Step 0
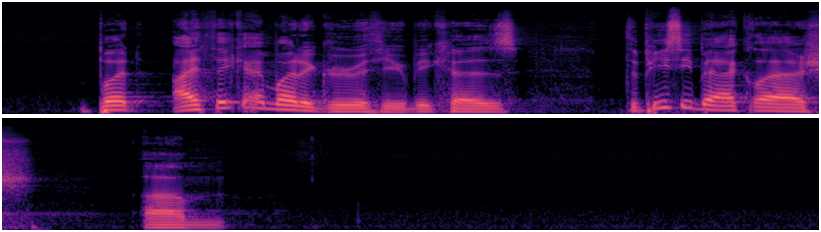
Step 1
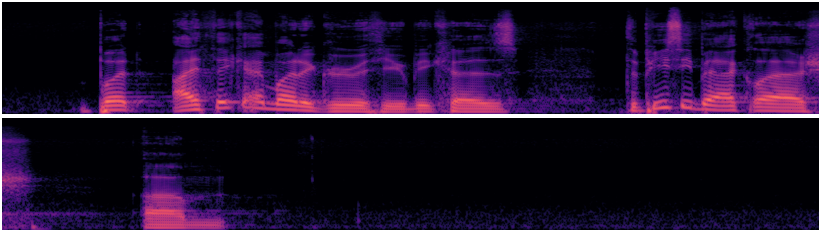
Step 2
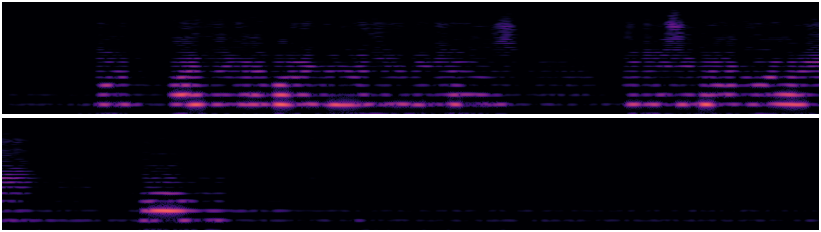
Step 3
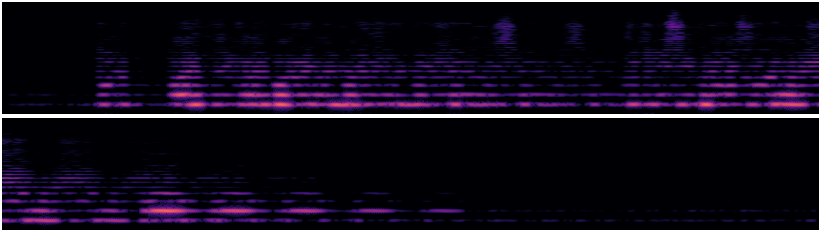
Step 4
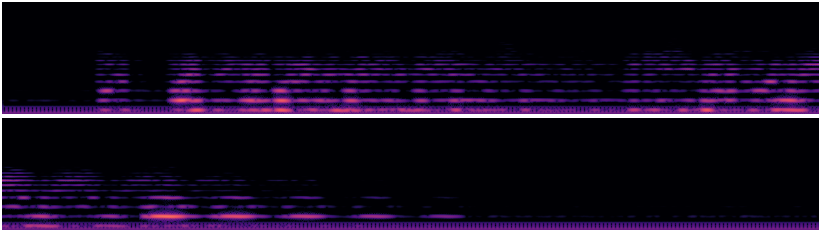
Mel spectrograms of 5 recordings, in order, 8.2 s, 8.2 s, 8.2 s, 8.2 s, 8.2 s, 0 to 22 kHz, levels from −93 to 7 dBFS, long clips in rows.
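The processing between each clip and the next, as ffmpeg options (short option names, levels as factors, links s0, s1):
-filter_complex "[0:a]equalizer=f=4500:t=o:w=1.1:g=-12,asplit=2[s0][s1];[s1]acompressor=threshold=0.02:ratio=6,volume=1.12[s2];[s0][s2]amix=inputs=2:normalize=0,volume=0.631"
-af "highshelf=f=2700:g=-9.5,afftfilt=real='re*4*eq(mod(b,16),0)':imag='im*4*eq(mod(b,16),0)':win_size=2048:overlap=0.75,volume=0.562"
-filter_complex "[0:a]highpass=f=73:p=1,asplit=2[s0][s1];[s1]aecho=0:1:348|696|1044|1392:0.355|0.135|0.0512|0.0195[s2];[s0][s2]amix=inputs=2:normalize=0,volume=1.12"
-af "highpass=f=370:t=q:w=0.5412,highpass=f=370:t=q:w=1.307,lowpass=f=3200:t=q:w=0.5176,lowpass=f=3200:t=q:w=0.7071,lowpass=f=3200:t=q:w=1.932,afreqshift=-200,aeval=exprs='val(0)+0.000794*(sin(2*PI*50*n/s)+sin(2*PI*2*50*n/s)/2+sin(2*PI*3*50*n/s)/3+sin(2*PI*4*50*n/s)/4+sin(2*PI*5*50*n/s)/5)':c=same,volume=1.26"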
